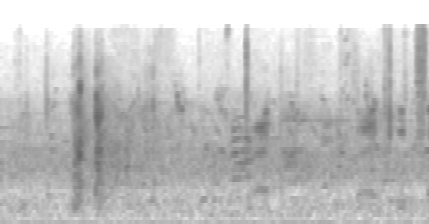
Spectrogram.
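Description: Faint outdoor voices with scattered high chirps, and two sharp clicks close together about a second in.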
